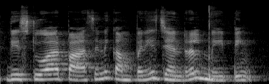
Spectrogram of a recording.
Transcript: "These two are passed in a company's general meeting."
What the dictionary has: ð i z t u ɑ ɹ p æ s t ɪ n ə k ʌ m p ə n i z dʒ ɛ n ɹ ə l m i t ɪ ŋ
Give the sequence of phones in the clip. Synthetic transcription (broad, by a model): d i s t u ɑ ɹ p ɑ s ɪ n ə k ʌ m p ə n i dʒ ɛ n ɹ ə l m i t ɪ ŋ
